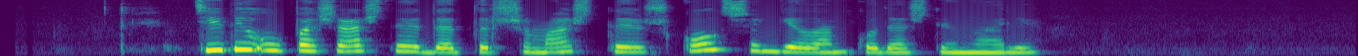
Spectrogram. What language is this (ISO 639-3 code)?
chm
